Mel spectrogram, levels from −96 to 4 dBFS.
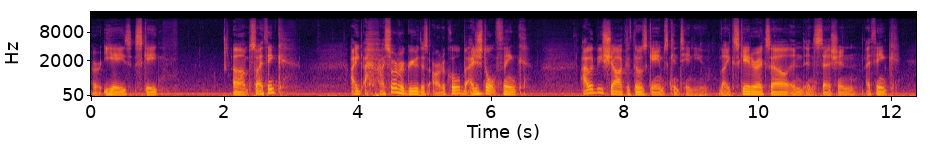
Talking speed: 175 wpm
